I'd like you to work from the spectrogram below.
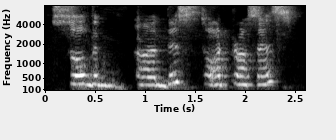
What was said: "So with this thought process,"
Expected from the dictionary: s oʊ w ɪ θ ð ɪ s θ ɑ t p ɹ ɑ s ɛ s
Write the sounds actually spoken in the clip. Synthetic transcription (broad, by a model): s oʊ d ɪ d ɪ s t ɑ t p ɹ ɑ s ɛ s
